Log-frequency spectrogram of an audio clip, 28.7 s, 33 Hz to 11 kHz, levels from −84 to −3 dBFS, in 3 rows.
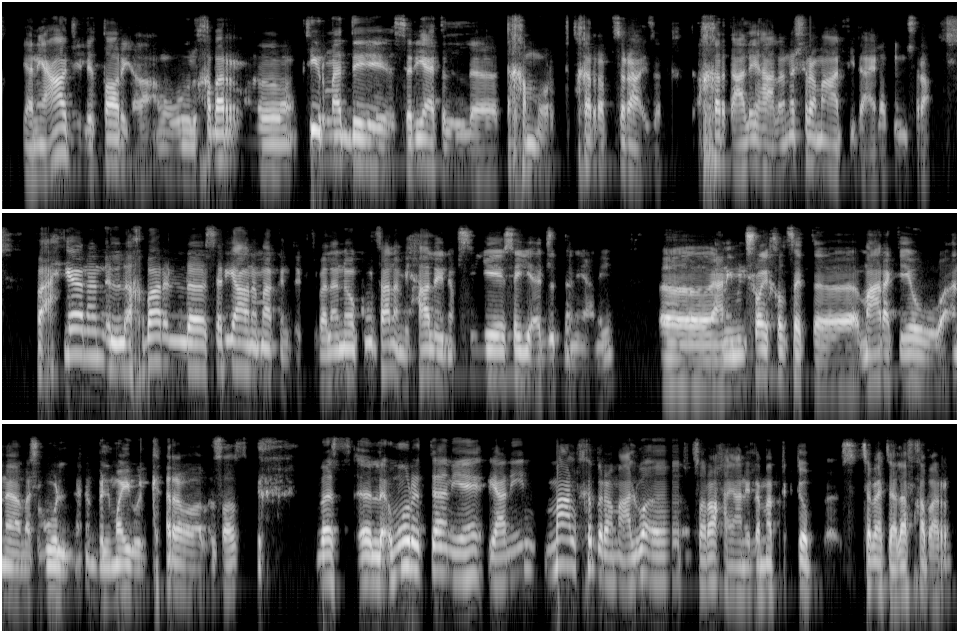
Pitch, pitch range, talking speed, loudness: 125 Hz, 105-145 Hz, 125 wpm, -22 LUFS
